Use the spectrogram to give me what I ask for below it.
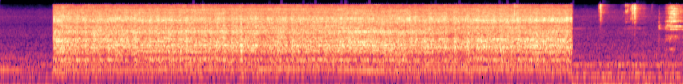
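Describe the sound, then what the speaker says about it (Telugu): A mixer grinder whirs again at a steady, even pitch while grinding pesarattu batter thinned with a little water. The motor runs for about five seconds, then stops abruptly. "కాసిన నీళ్ళు పోసుకొని మళ్ళీ రుబ్బుకుందాం."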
